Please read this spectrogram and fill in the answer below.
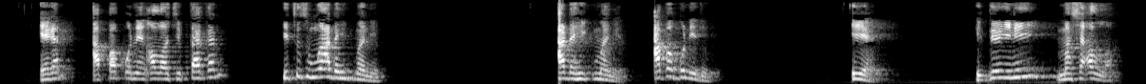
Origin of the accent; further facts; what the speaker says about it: East Nusa Tenggara, Indonesia; Tidak perlu kita malu mengaku saya orang Flores.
